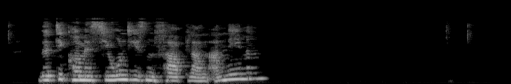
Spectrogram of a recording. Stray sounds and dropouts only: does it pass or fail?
pass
